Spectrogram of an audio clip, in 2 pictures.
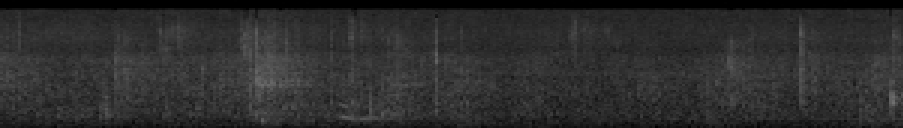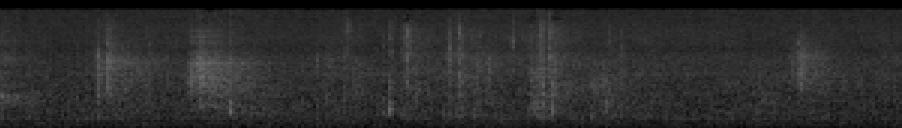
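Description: An audience rustles and coughs quietly in a large hall.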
